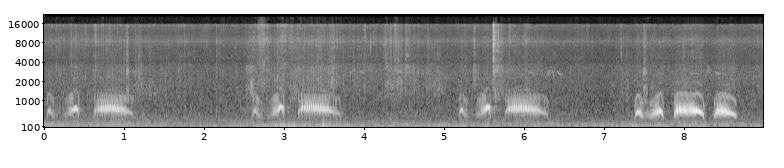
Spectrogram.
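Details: Kept spotted dove, hand-tamed and gifted by a fellow hobbyist, repeats a cooing phrase four times, roughly every two and a half seconds. Each phrase has two or three quick short notes leading into a drawn-out mellow coo, over low hum.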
